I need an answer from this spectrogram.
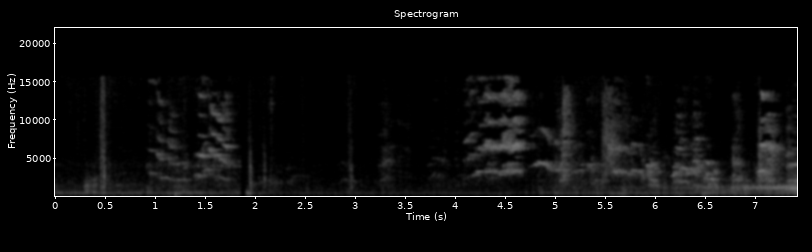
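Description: Near silence, with faint, short, high bird chirps now and then.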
